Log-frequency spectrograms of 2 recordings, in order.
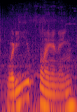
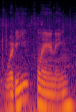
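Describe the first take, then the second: No difference in how they are said.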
